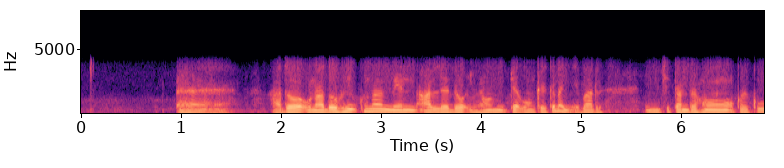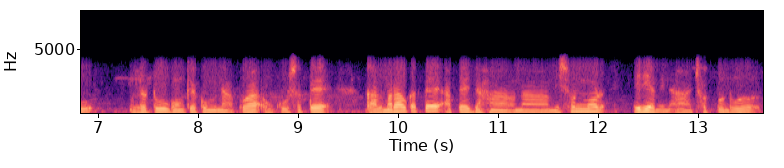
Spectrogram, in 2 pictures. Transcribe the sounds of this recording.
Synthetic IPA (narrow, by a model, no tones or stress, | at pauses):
ɛ | ad̪ɔːnad̪ɔɦujuʔ̚kʰanamɛna̰lːɛd̪ɔʔiɲhɔ̃mit̪̚t̪ɛʔ̚ɡɔŋkɛkanaɲɛbaɾ | iɲt͡ʃʰit̪anɾɛɦɔ̃ɔkɔjku | ləʈuɡɔŋkɛkɔminaʔkɔwaʔɔ̰ŋkusat̪ɛ | ɡalmaɾawkat̪ɛapɛd͡ʒahãɔnamisɔnmɔɽ | ɛɾijamɛnaʔat͡ʃʰɔt̚pɔɳɖuwə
